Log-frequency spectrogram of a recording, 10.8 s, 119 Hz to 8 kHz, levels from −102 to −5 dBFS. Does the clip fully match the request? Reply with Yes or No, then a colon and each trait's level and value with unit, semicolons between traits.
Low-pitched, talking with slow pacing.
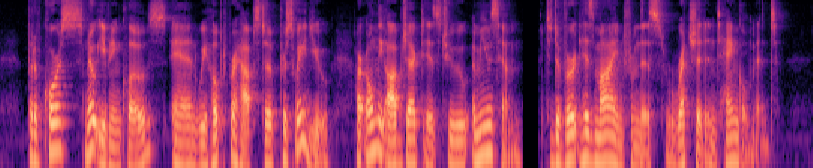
No: low, 130 Hz; average, 150 wpm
